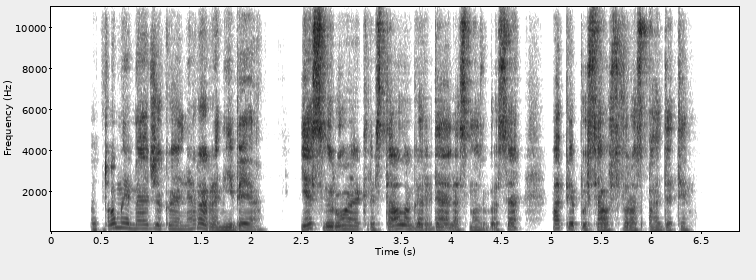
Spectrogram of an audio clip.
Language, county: Lithuanian, Vilnius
